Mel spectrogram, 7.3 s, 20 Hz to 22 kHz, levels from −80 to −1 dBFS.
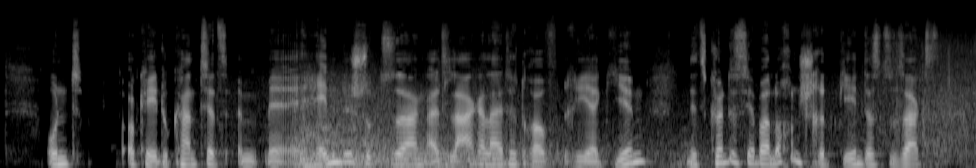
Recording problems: rain or running water; noticeable; throughout; 10 dB below the speech

